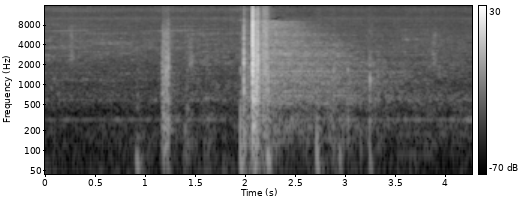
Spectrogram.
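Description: Handling noise close to a microphone: two knocks about a second in, then a loud sharp thud about two seconds in followed by about a second of rustle, and a couple of light knocks after it. A faint steady hum runs underneath.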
